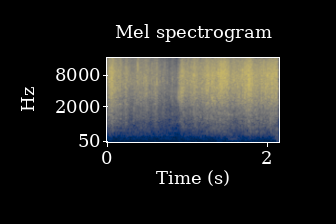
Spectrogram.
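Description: Thin clear plastic bag crinkling and rustling steadily as a boot packed in it is handled and pulled out.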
